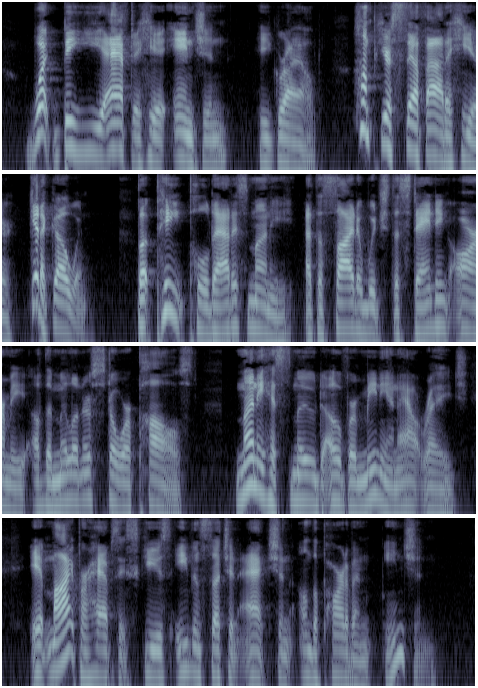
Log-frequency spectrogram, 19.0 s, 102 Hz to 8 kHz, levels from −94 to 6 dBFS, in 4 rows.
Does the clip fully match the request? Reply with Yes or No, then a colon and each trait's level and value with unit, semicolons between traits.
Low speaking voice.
Yes: low, 130 Hz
